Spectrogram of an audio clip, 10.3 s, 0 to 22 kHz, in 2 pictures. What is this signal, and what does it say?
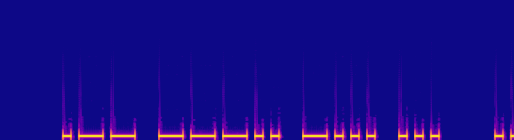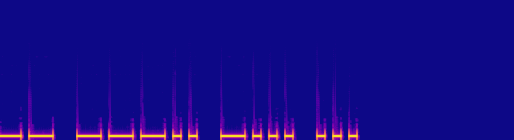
Morse code, heard as a keyed tone, about 15 wpm, 700 Hz. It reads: W8BS W8BS
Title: USA Call Signs Repeated 2x 15wpm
